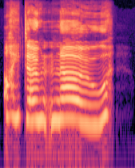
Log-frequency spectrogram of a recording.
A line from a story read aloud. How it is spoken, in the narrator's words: wailed Mummy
